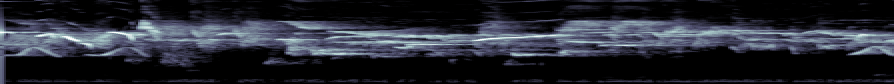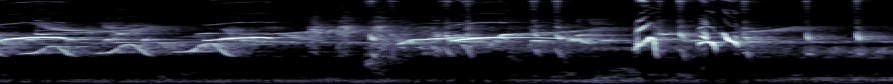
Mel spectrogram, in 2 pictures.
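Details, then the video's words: Oriental magpie-robin at a bird singing contest, giving varied whistled phrases and a quick series of arched, up-down notes, layered over a constant chorus of other songbirds competing nearby. "Suara kacer di area lomba"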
